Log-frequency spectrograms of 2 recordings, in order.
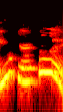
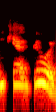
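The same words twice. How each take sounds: First: It is said in a Mickey Mouse voice. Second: It is said in a normal, critical voice.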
